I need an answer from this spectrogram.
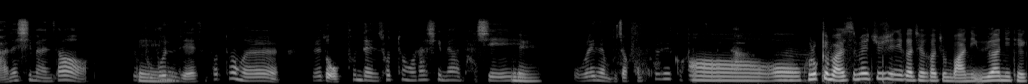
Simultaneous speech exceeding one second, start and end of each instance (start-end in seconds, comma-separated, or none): none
